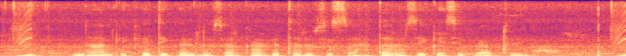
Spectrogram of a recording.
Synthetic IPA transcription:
d̪ʱankekʰet̪ikəɾelosəɾkaɾket̪əɾəfsesəɦət̪aɾəsikəɪsepɾapʈʰɦe

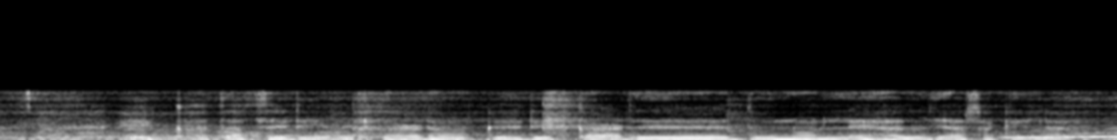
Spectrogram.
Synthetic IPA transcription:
ekʰat̪at͡sʰeɖibiʈkaɾɖɔɾkɾeɖiʈkaɾɖed̪unɔleɦəld͡ʒasakila

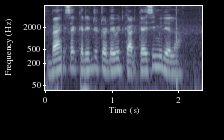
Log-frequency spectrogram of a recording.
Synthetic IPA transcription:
bɛ̃ŋksɛkɾiʈiʈɔɖeʋiɖkaɖkajsimilela̰

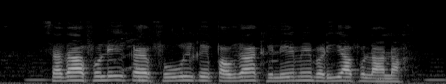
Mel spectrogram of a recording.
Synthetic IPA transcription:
sɐd̪aːpʰʊlikepʰuːlk̬epɐːd̪akʰɪlemẽbɐɽ̤ijapʰʊlaːlaː

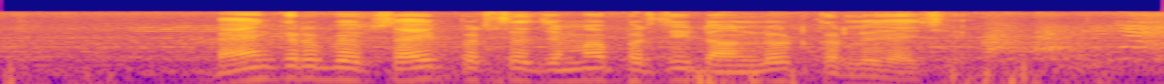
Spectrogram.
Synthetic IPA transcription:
bɛ̃ŋkɾoʋebsaɪʈ̚pəɾsed͡ʒəmãpəɾt͡ʃʰiɖaʊnloɖkəɾlod͡ʒa̰jt͡ʃʰḛ

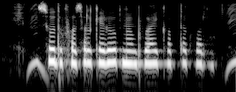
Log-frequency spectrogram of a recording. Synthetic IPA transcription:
sʊd̪ʱfʰɐsəlkeɾuːpmẽbʱʊɾaːikɐb̚t̪ɐkɦoːlaː

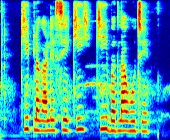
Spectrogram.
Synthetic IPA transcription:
kiːʈlɐɡaːlesekikibɐd̪laɦoːt͡ʃeː

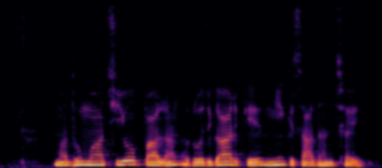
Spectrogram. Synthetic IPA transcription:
məd̪ʱumat͡ʃʰijopalənɾod͡ʒɡaɾkeniksad̪ʱənt͡ʃʰəj

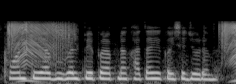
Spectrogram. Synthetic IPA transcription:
pʰoːnpejaɡuːɡəlpepəɾəpnakʰat̪akekəjsed͡ʒoːɽem

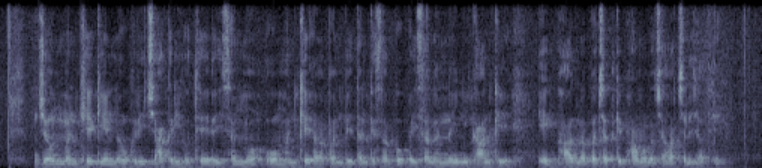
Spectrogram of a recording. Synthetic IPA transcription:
d͡ʒəʊnmənkʰekenəʊkɾit͡ʃa̰kɾiɦot̪ʰeə̰ɪsənmeomənkʰeɦəpənbed̪ənkesəbːopəɪjsalənəjnikalkeː | k̚bʱaɡləbət͡ʃət̪kebʱawmebət͡ʃabat͡ʃəled͡ʒat̪ɦe

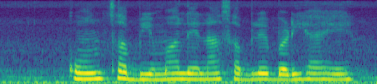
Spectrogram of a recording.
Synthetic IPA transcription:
koɳsabimalenasəblebəɽ̤iaɦe

